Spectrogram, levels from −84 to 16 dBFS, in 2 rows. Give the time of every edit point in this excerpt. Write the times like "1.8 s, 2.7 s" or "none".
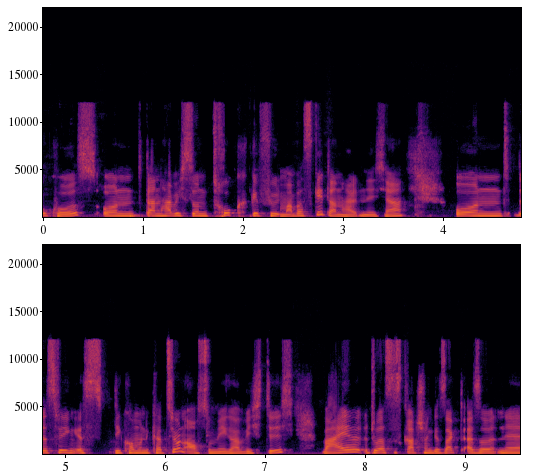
2.4 s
